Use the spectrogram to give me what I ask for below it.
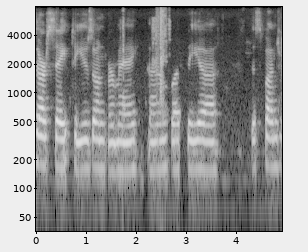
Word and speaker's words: vermeil: for mail it's actually spelled Vermeil that's how pronounced Vermeil you want to type that in for her um it's pronounced for May but it's spelled vermel b-e-r-m-e-i-l and if you're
